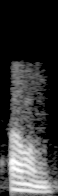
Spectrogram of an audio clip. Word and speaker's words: AUM: comprised of three letters AUM pronounced ohm I'll begin the mantra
